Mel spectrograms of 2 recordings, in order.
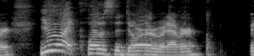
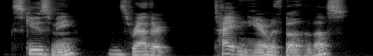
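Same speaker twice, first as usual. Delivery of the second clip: calm, close, courteous gentleman voice; 3 semitones lower, 3 dB quieter than usual. Voicing a creature speaking from inches away in the dark: calm gentleman's voice. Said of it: "a voice talking to you very calmly".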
